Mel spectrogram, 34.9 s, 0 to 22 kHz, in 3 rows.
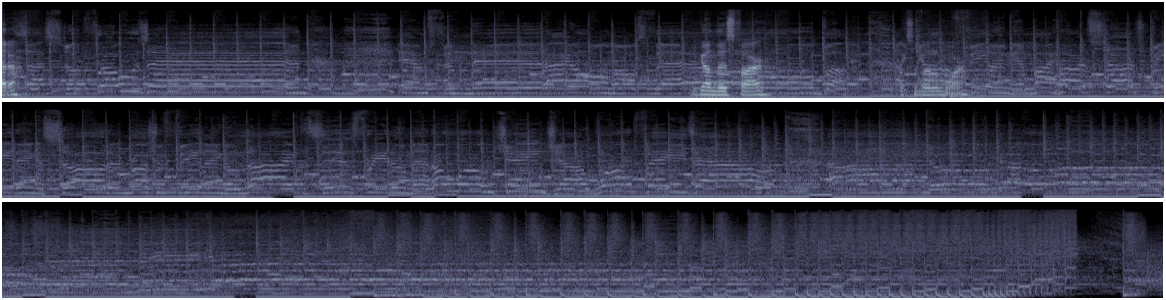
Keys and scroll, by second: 6.7 ctrl+z.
